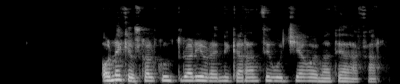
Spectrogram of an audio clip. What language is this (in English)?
Basque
